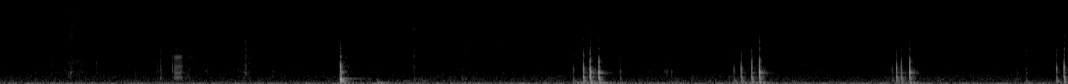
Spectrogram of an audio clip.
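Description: A flat, hollow, black plastic external CD drive, first held upright and then lying on a table, is tapped and scratched with fingertips and nails. Soft, dull knocks with a low-mid body stand out at intervals over a faint bed of scratching, each dying away almost at once.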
